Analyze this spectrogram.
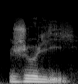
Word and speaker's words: jolie: And then you get joli, okay? So you can see that you put this E, but then you don't pronounce it, okay?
